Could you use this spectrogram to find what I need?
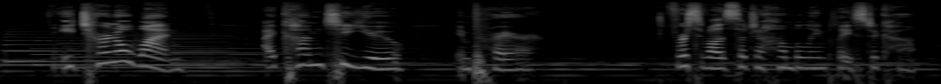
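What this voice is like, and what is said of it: Dry, parched voice. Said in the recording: “My voice is dry because I don't talk as much as I normally do, so it's drying out.”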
